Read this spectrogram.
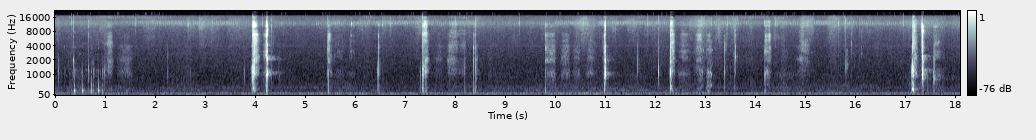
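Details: Quiet, sharp hiccup clicks recurring irregularly over about 18 seconds against a low hum; repeated hiccups.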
